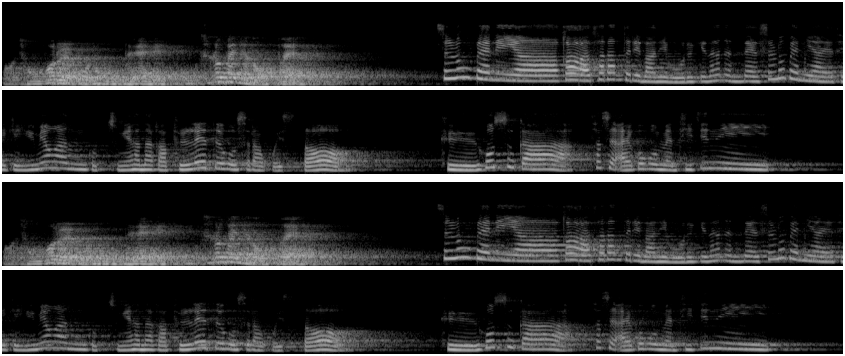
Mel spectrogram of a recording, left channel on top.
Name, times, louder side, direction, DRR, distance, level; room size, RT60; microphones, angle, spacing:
voice 1, 0.0-3.0, left 1 dB, 40° left, 0 dB, 7.3 m, -25 dB
voice 2, 4.4-11.9 12.8-16.1, left 2 dB, 25° left, 9 dB, 0.7 m, -29 dB
22.5 x 22.0 x 9.5 m, 2.2 s
head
